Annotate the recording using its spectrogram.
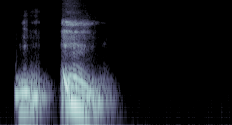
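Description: A man clearing his throat: two short voiced bursts within the first second or so.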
